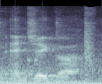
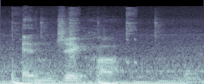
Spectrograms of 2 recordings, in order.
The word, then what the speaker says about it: Njigha: So first, my full name is, M, middle name, Njigha, pronounced as N-J-G-H-A, Njigha, like parang nalagyan mo lang ng letter E sa start, yun Njigha to, Njigha, so yes, that's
